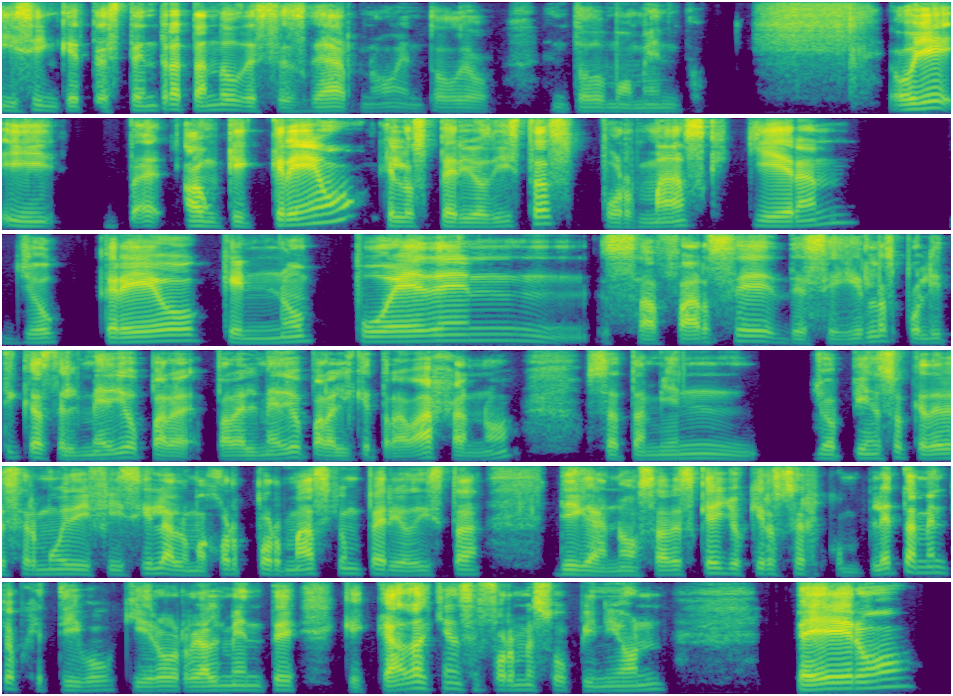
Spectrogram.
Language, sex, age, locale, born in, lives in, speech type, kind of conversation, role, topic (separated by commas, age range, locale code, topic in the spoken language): Spanish, male, 50-54, es-MX, Mexico, Mexico, conversation, unstructured, none, ¿Crees que los medios de comunicación son siempre imparciales?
